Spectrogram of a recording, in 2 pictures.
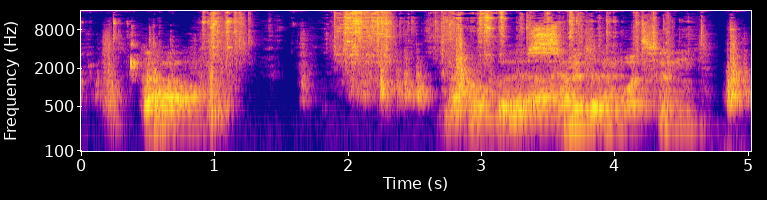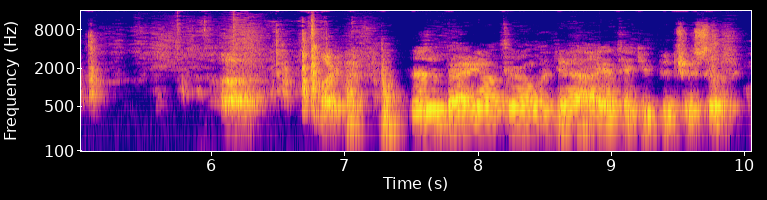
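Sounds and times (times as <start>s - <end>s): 
keys jangling as they are handed over: 0.0s - 4.8s
speech: 0.4s - 1.0s, 3.4s - 4.8s, 6.9s - 10.0s.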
